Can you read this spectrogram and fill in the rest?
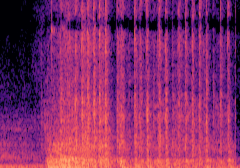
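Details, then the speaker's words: Electric tricycle with a recently replaced motor, wheel jacked up: a run of sharp, fairly even clicks over the drive whir, more frequent at higher speed. Motor runs quietly unloaded; half-shafts and bearings look normal. Intermittent clicking noise. "速度越快，声音响得越频繁。"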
